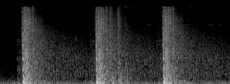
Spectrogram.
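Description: Three loud, evenly spaced gunshots from penetration rounds in a Half-Life 2 based shooter, each a sharp close crack with a short decaying tail and no talk.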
